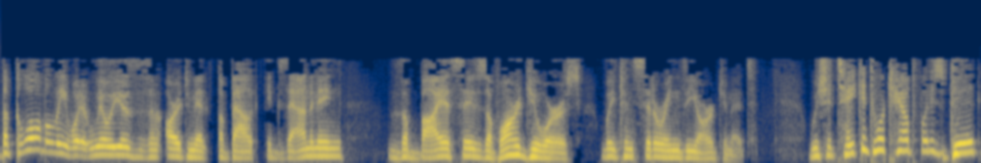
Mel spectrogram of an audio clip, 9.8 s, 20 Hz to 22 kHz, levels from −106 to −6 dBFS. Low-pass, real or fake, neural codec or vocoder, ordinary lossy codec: 7.2 kHz; fake; codec, 16 kHz, 0.5 kbps, X-Codec, HuBERT features, trained on balanced general audio; MP3, 24 kbps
